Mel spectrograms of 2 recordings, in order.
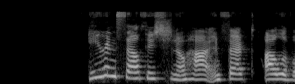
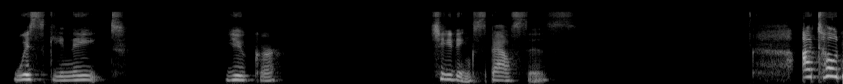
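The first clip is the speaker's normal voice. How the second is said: spaced-out verse, phrase by phrase; unhurried spoken-word recital; poem reading; slower than usual. Acted. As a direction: linger on each image, pause between them. Reads own poem aloud.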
